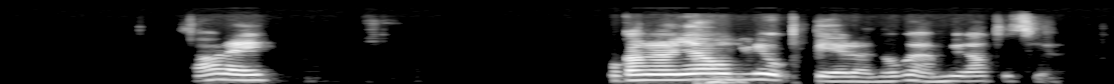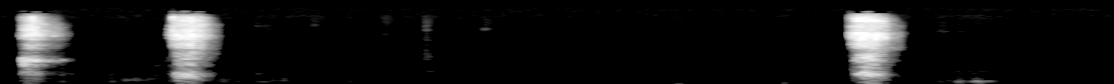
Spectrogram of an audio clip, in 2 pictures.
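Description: A woman speaks calmly into a microphone in short bursts.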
